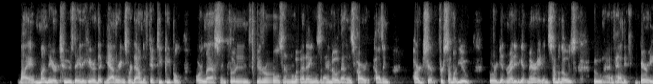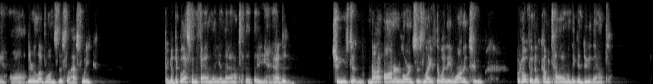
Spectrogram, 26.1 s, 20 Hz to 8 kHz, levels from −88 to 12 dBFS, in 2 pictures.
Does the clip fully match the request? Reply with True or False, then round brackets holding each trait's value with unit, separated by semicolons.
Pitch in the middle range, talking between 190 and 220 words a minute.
False (105 Hz; 200 wpm)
